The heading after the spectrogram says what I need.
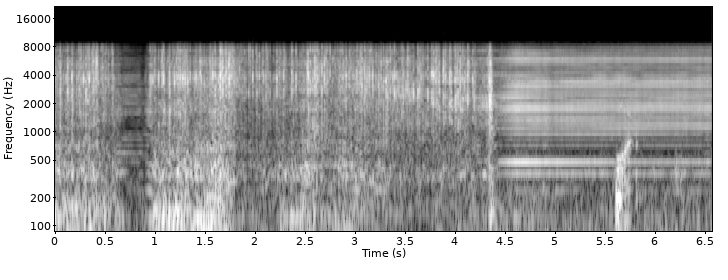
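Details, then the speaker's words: Lionel 602 Seaboard NW2 switcher running in reverse: motor whirs with a harsh, gritty rasp, then settles to a buzzing hum; the loose frame lets the gears misalign, running rough. "see that way run in reverse it's a little rough but it runs"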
